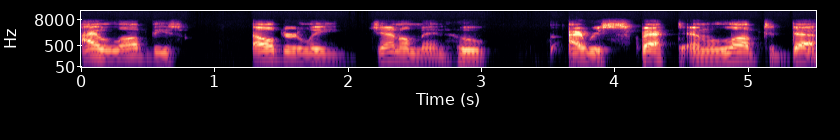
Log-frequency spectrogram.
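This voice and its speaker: In a dry, close sound with no echo and a quiet background, a man speaks at a fairly slow pace with lively intonation. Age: 60s. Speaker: freemason panel member. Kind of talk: casual chat.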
